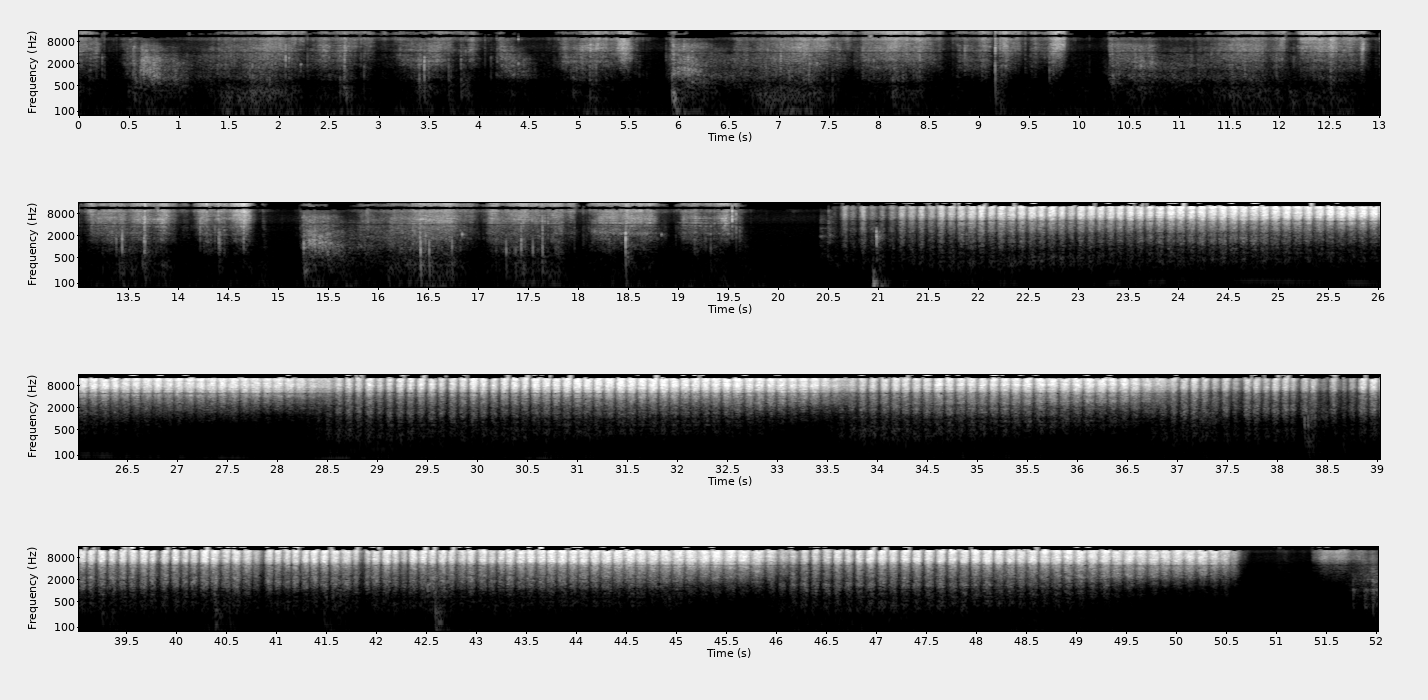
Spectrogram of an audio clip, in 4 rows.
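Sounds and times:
baking soda sifting hiss: 0:00.0 - 0:19.7, 0:20.6 - 0:50.8, 0:51.4 - 0:52.0
gritty powder crunching: 0:00.0 - 0:19.7.

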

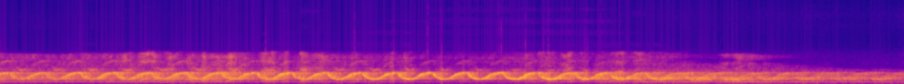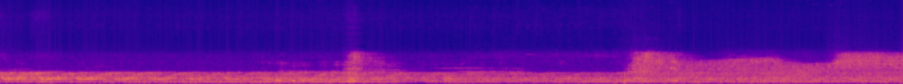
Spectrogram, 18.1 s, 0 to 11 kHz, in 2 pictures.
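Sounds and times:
electronic siren yelping: 0:00.0 - 0:11.7.

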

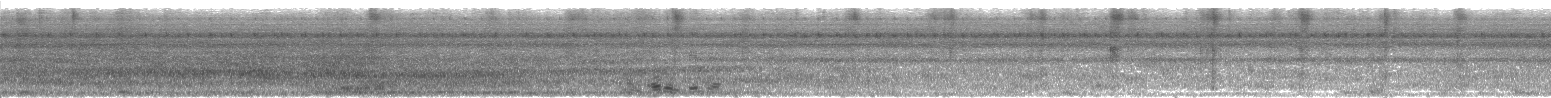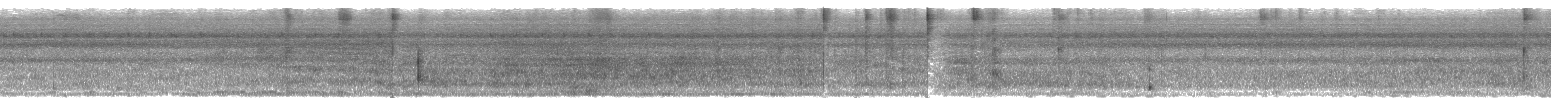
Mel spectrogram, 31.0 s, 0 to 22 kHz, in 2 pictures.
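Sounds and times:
insects droning: 0:00.0 - 0:31.0.

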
